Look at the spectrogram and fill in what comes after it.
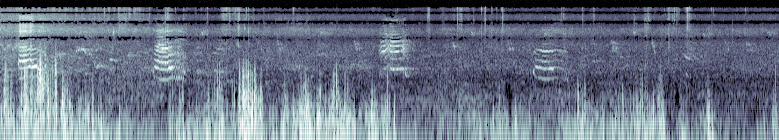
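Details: Affection-seeking tabby cat meowing several times, short quavering cries spaced a few seconds apart, amid loud low thumping and rustling handling noises close by.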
